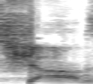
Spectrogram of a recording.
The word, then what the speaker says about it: Shams: And is your name Shams? Have we been saying it wrong this entire time? Nah, it's Shams.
